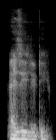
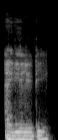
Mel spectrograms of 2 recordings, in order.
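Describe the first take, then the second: First: "एजिलिटी" with a soft j sound in the middle; soft-g pronunciation. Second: "एगिलिटी" with a hard g in the middle; hard-g pronunciation. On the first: Student tries out the word agility, "एजिलिटी" with soft j. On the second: Student tests another reading of agility, "एगिलिटी" with hard g. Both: Shown as a demonstration. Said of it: "गलत pronounce कर".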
